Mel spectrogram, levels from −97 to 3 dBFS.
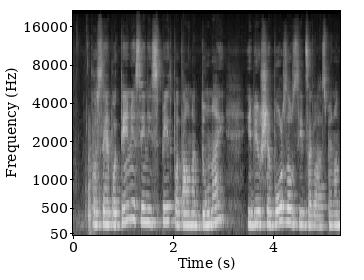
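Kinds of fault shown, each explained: No kinds of fault are heard in this speech.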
